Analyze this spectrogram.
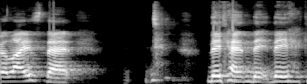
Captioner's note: chuckle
